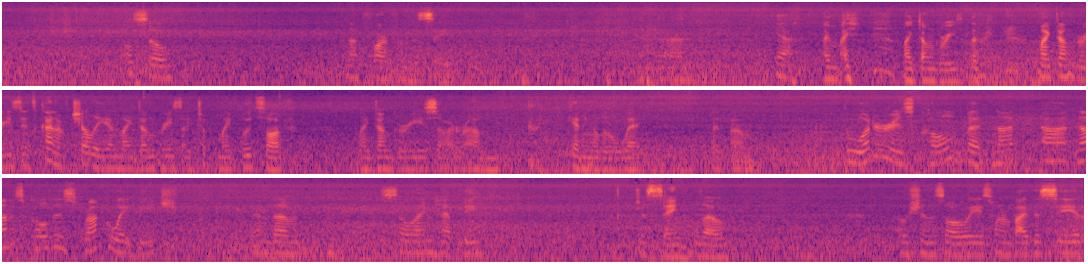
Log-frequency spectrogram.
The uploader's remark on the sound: We are in a van driving from the sea in Pescara to the mountains. We are in a van driving from the sea in Pescara to the mountains.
